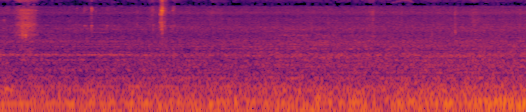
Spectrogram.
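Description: A car moving in the left lane of a highway in second gear gives a steady engine and road rumble that holds at a constant level. Only a faint rise from gentle acceleration comes through, with no talking.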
